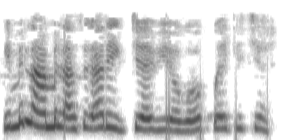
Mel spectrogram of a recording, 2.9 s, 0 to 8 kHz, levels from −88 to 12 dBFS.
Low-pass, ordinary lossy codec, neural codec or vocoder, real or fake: 7.2 kHz; MP3, 24 kbps; none; real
